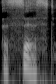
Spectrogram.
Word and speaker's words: ACISTE: It's if you Google ACISTE, and it's pronounced assist, even though it looks like it says assist.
